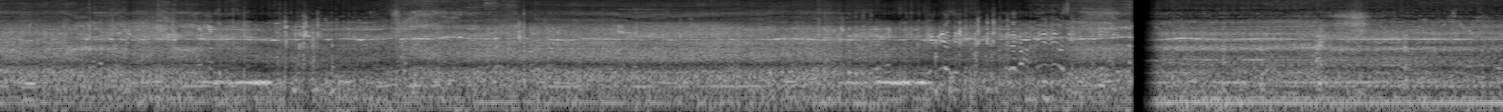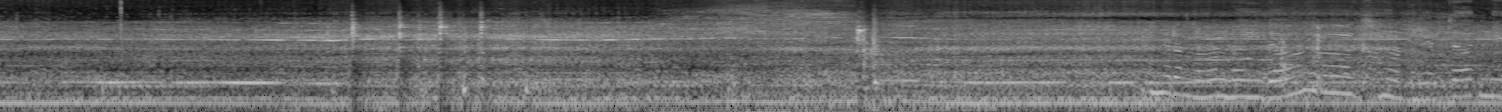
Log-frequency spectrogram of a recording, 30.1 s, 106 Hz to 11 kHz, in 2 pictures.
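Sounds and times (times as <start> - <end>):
diesel engine droning under load: 0.0 - 30.0.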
